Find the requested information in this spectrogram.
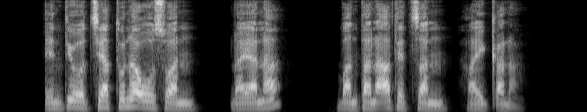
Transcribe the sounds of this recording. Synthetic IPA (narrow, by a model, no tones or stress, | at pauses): ʔɪnt̪ːɪo̞ːt͡sːɪjat̪ʊnɐo̞ːsʊwɐn | ɗɐjɐnɐ | bɐnt̪ːɐnɐːt̪ɛt͡sːɐnhɐjkʼːɐnɐ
